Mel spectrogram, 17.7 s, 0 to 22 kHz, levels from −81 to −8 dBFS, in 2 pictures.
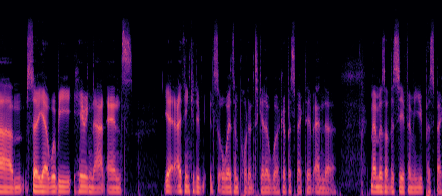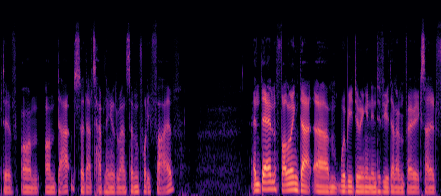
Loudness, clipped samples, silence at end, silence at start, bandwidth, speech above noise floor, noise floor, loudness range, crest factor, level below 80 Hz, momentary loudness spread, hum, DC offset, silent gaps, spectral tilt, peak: -30 LUFS; under 0.1%; 0 s; 0 s; 14.5 kHz; 34 dB; -64 dBFS; 8 LU; 22 dB; -54 dBFS; 11 LU; none; under 0.1%; none; -5 dB/octave; -8 dBFS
